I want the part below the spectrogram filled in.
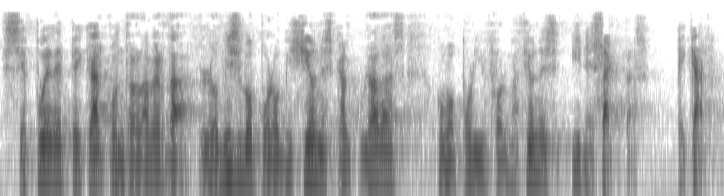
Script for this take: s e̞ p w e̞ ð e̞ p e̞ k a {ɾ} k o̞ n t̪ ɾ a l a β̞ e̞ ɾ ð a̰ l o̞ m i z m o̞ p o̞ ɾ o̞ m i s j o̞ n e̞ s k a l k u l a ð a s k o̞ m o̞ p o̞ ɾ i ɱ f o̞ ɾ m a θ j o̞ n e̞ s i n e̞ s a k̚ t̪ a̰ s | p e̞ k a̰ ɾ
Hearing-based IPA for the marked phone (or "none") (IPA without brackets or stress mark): ɾ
